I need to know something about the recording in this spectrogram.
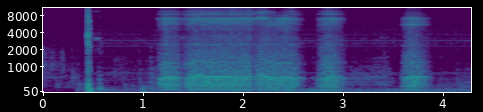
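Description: A small drone whirs as it rolls along.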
